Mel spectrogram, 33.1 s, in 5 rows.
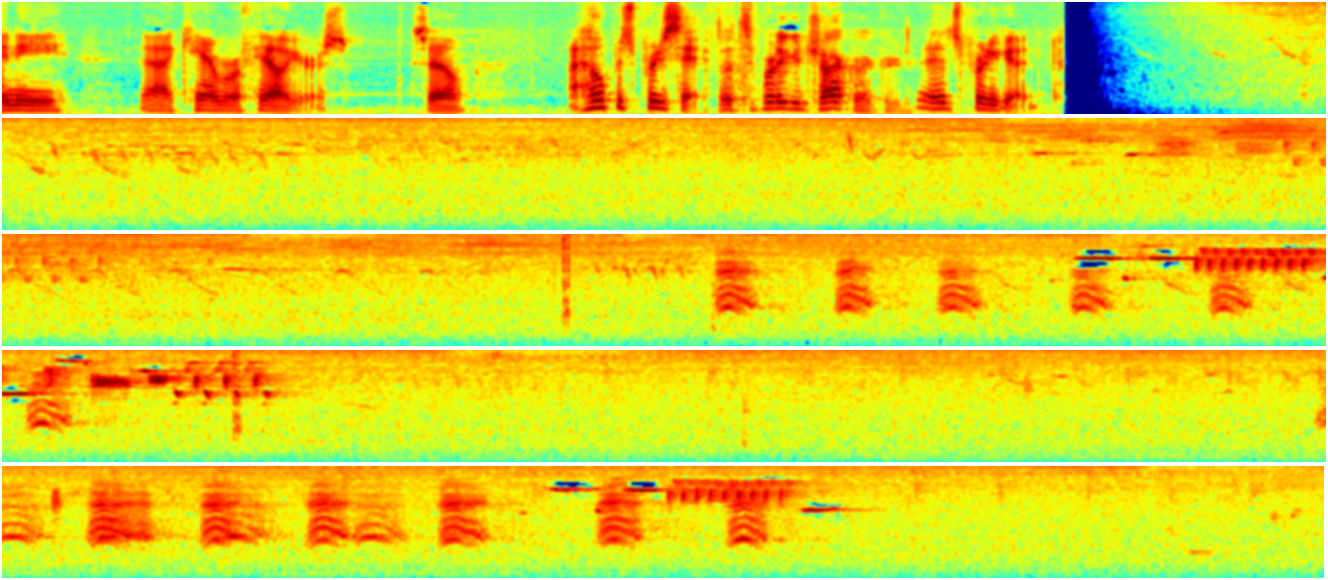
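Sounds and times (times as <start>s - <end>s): background hiss: 0.0s - 33.0s
buzzy bird calls: 16.8s - 21.3s, 26.4s - 30.8s.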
